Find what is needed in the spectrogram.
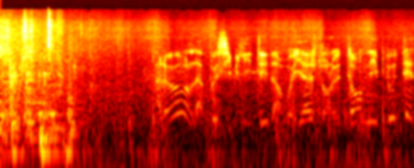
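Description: Quiet speech: a low man's voice in the first second, then softer, murmured voices.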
